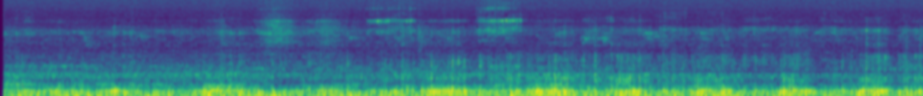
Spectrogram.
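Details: Domestic cat that had been badly frightened by an attack from a big cat the night before, purring steadily: a low, continuous rumbling drone with soft rhythmic pulsing throughout, no other clear sounds.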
